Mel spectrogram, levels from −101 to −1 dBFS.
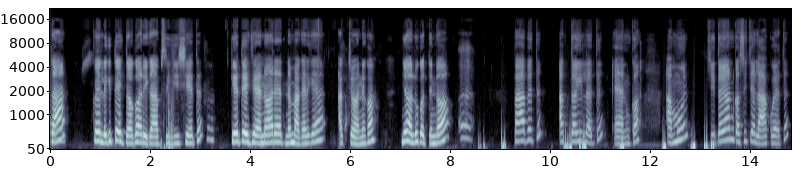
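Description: Slight hiccups and an unsteady pace run through the speech, because of clock drift between sender and receiver: the sender's clock runs roughly 5 percent fast, so the receiving buffer keeps overfilling. From 0.05 s to the end, small skips recur at uneven intervals. These are repeated timing corrections, where the receiver trims short pieces to keep up with audio arriving at 105 percent speed.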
